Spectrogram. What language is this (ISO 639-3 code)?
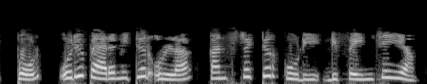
mal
